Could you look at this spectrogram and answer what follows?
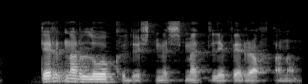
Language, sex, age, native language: Icelandic, male, 14, Icelandic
